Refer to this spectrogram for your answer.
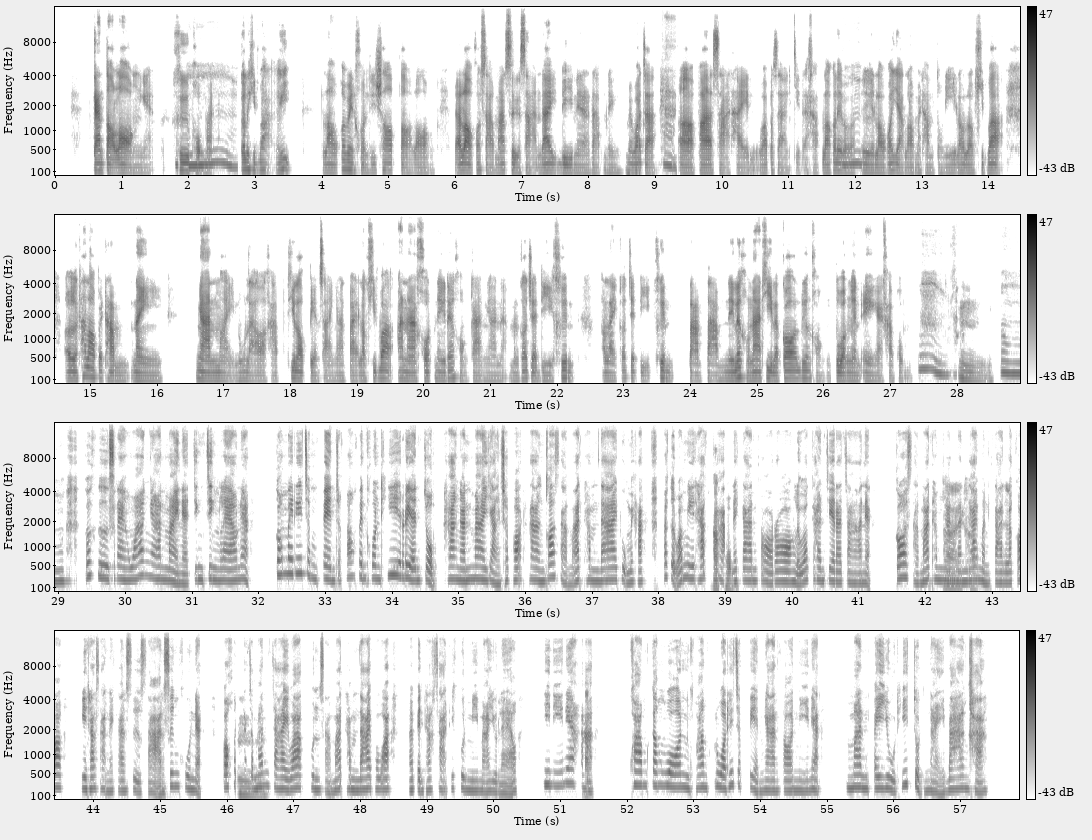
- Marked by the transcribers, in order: other background noise; tapping
- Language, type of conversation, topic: Thai, advice, คุณกลัวอะไรเกี่ยวกับการเริ่มงานใหม่หรือการเปลี่ยนสายอาชีพบ้าง?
